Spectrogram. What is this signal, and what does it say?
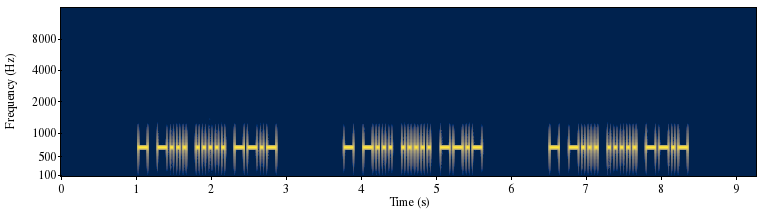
Morse code, heard as a keyed tone, about 28 wpm, 700 Hz. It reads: TB5Q TB5Q TB5Q
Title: DXCC-100 Call Signs - 4 Characters - Repeated 3x - 28wpm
